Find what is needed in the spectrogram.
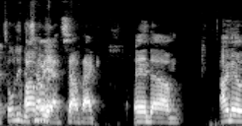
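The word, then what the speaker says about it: Southack: do you spell that it's s o u t h a c k so it's like South a yeah oh all right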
